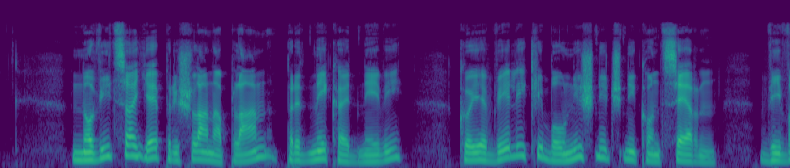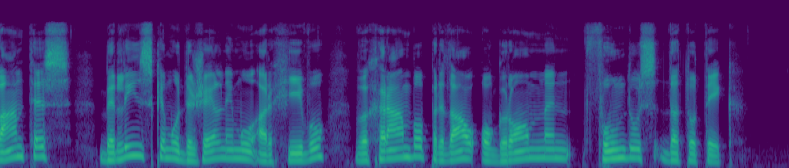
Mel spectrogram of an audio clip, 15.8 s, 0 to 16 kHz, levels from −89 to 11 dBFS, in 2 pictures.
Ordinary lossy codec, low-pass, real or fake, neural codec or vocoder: MP3, 96 kbps; 9.9 kHz; real; none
